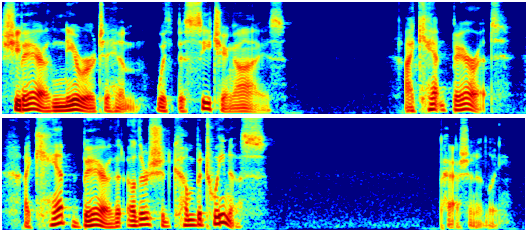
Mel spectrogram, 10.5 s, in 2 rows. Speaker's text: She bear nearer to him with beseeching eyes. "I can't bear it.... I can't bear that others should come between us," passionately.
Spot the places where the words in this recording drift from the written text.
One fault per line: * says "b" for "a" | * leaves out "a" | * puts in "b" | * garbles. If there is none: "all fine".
all fine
